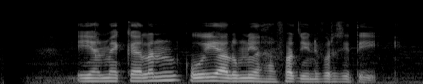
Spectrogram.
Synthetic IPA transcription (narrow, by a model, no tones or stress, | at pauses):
ʔianmɛkɛlənkuwialumniaɦarfart̪unifərs̬it̪ḭ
